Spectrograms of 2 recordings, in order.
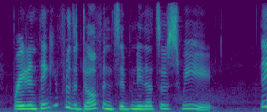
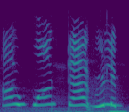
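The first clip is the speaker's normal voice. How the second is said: longing whine; 10 dB quieter than usual. Real, not acted. Craving a game item.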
